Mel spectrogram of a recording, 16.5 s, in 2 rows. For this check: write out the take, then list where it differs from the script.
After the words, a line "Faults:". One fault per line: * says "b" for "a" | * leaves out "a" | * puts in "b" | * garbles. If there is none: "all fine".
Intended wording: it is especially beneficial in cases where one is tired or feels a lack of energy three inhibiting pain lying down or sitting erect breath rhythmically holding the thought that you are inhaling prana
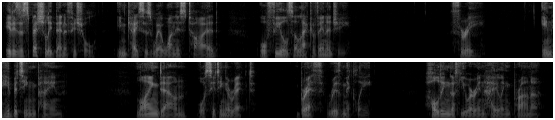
it is especially beneficial in cases where one is tired or feels a lack of energy three inhibiting pain lying down or sitting erect breath rhythmically holding the you are inhaling prana
Faults:
* leaves out "thought that"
